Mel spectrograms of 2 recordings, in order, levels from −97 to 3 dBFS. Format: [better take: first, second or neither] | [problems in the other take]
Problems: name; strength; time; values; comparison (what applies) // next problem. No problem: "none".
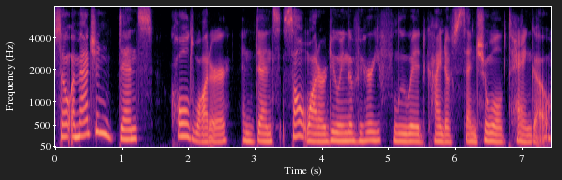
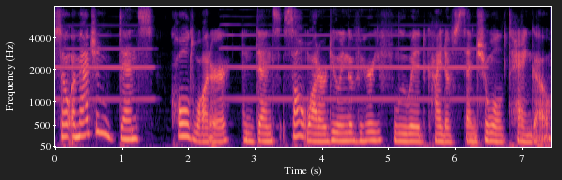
first | background sound (Wind instrument, woodwind instrument); 17 dB below the speech // room echo; dies away in 0.4 s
